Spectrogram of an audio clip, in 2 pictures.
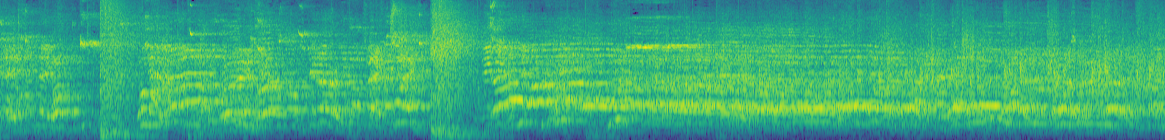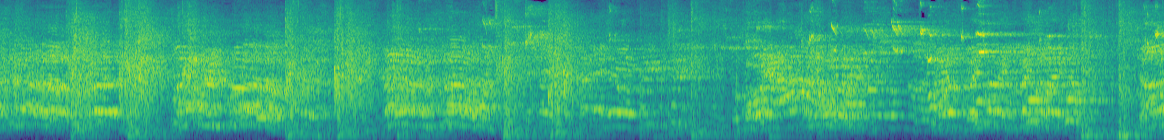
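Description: A volleyball is smacked hard, again and again, in an echoing hall.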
